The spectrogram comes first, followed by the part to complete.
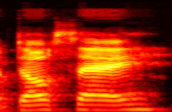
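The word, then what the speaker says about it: dulse: his a dose or Dulce dose like pulse that's what I'm thinking but I could be wrong okay it's dolls like pulse and it's a sea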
